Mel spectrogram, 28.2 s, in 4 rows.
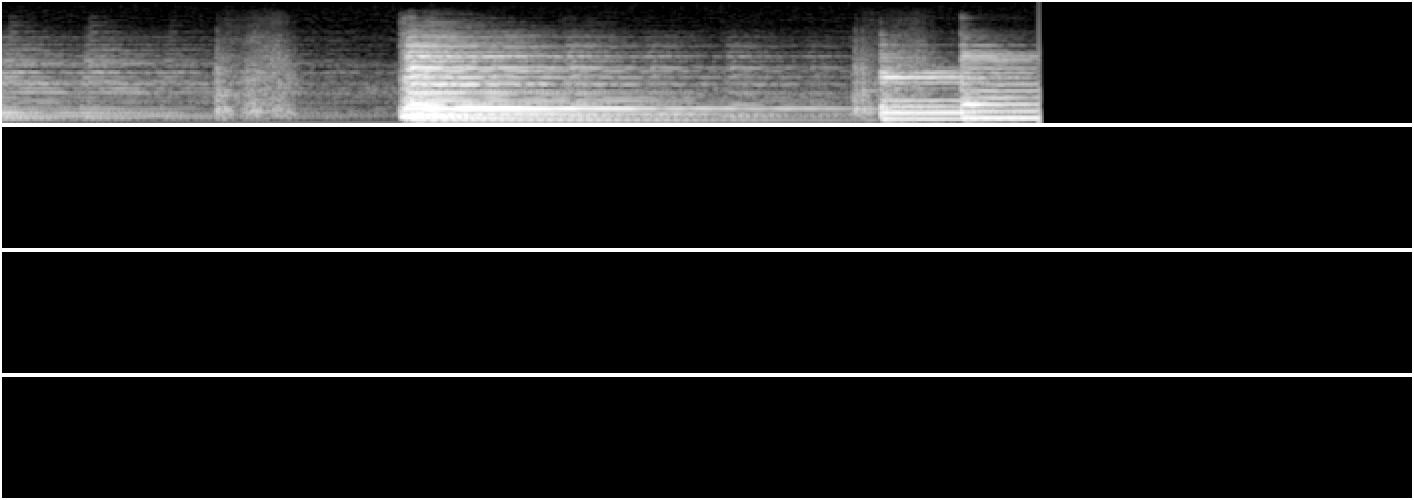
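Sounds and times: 
guitar loop in A minor at 150 BPM: 2.0 - 5.2.

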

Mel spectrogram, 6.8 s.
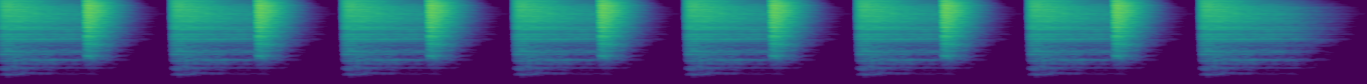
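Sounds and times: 
riddim drum loop at 140 bpm: 0.0 - 6.5.

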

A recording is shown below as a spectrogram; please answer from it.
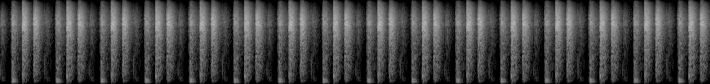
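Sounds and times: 
techno hi-hat loop at 135 BPM: 0.0 - 7.0.

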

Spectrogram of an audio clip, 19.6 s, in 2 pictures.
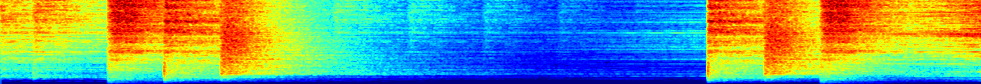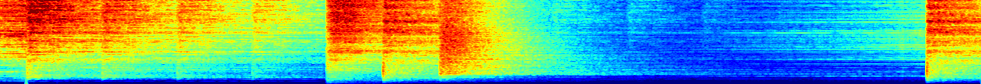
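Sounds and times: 
drums: 0.0 - 4.9, 7.1 - 16.4, 18.8 - 19.6.

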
